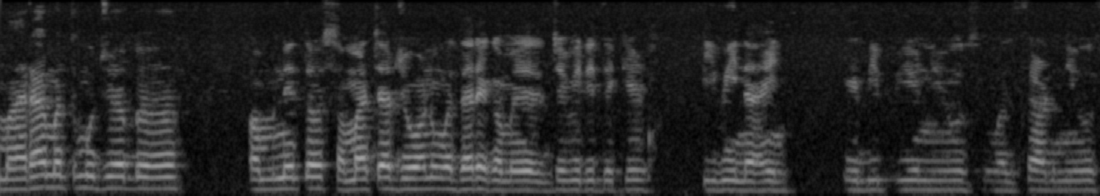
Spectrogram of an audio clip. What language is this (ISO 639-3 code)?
guj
